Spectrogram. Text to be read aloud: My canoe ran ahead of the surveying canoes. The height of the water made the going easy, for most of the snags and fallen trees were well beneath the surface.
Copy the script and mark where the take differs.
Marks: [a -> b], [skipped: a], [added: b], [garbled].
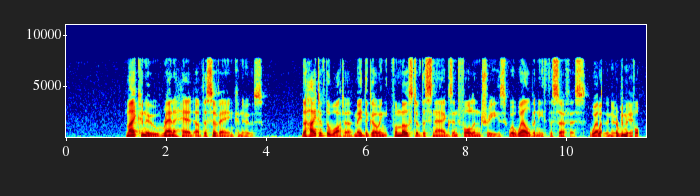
My canoe ran ahead of the surveying canoes. The height of the water made the going [skipped: easy,] for most of the snags and fallen trees were well beneath the surface. [garbled]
